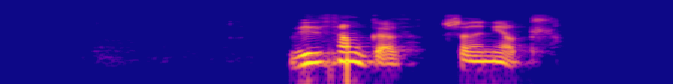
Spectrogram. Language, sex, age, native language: Icelandic, female, 60-69, Icelandic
